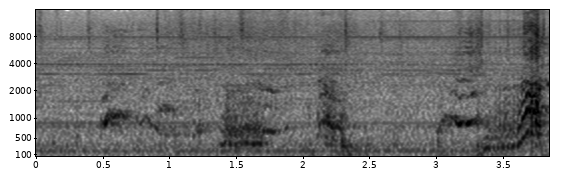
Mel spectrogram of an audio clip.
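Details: Three-and-a-half-week-old Parson Jack Russell Terrier puppies from one litter giving short wavering whines and squeaks, ending in a sharp rising yelp, over a faint constant hum.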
